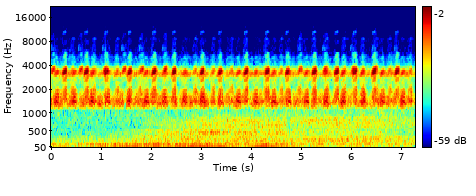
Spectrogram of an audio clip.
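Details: Frogs courting at night in a flooded May paddy field hemmed in by houses; many overlapping rasping croaks repeat about two or three times per second, forming a dense, loud, unbroken chorus over a soft low drone.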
